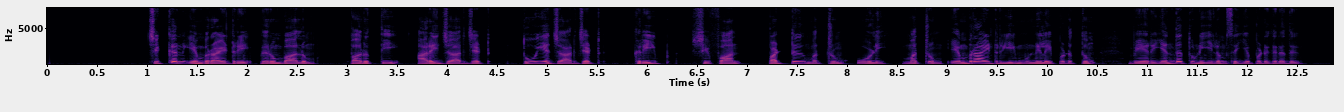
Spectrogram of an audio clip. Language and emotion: Tamil, neutral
